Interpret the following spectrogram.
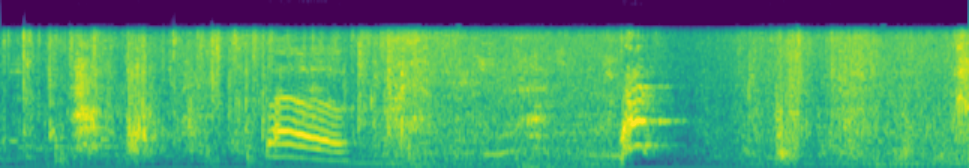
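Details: Two pet dogs, Navarre and Holly, playing together in a living room; a drawn-out, falling, tonal whine, then a short rising yelp, among scuffling and panting noises, with people talking, laughter and music in the background.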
